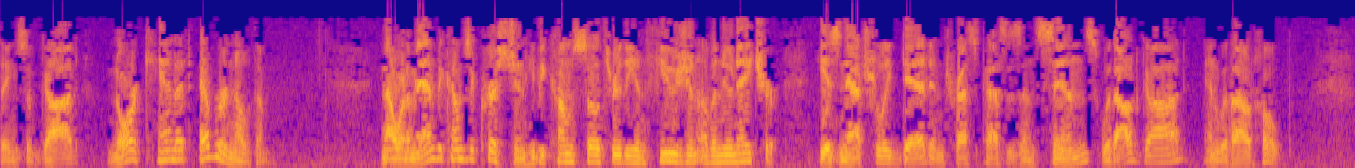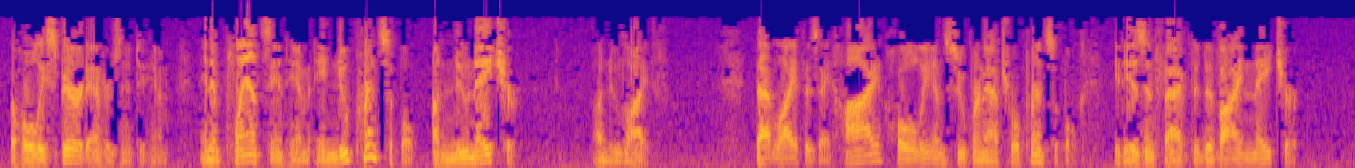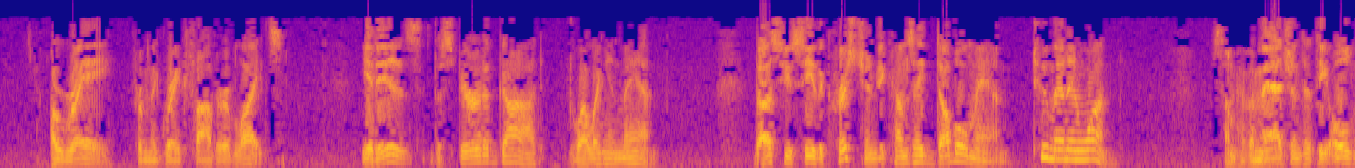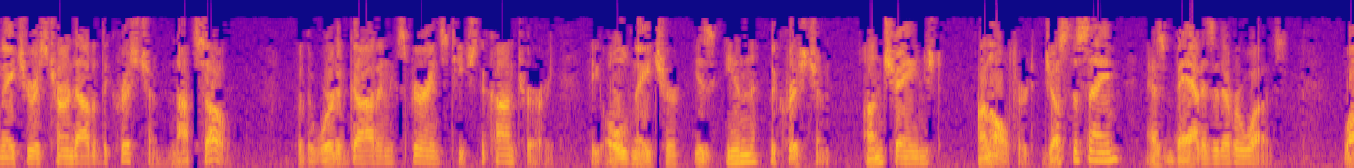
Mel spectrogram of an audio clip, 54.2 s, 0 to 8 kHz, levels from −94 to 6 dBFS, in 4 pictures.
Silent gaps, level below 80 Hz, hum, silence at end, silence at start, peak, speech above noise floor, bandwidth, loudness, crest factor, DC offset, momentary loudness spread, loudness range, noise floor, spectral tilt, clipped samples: none; -36 dBFS; none; 0 s; 0 s; 0 dBFS; 29 dB; 8 kHz; -14 LUFS; 14 dB; under 0.1%; 12 LU; 4 LU; -43 dBFS; -7.5 dB/octave; under 0.1%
